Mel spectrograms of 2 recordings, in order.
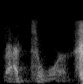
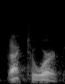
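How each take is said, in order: First: Much softer, curt command; stern order. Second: Said in the usual way. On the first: Retold or imitated. Priest sends worker back with a soft curt order. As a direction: clip it off like the iron fist. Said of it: "kind of friendly, and then there'd be this little back to work". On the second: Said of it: "this little back to work".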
